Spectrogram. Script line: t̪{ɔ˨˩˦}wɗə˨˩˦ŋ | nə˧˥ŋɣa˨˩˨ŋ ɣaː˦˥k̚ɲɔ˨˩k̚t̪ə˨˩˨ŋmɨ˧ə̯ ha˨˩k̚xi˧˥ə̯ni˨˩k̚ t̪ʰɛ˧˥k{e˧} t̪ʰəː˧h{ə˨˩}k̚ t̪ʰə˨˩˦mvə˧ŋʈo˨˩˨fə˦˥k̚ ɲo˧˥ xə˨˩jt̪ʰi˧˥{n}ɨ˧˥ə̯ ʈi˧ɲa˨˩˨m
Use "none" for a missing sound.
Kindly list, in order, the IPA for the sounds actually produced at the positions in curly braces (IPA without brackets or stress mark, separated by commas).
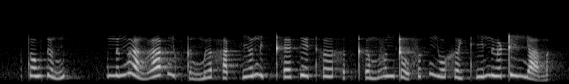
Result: ɔ˧, e˧, ə˨˩, n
